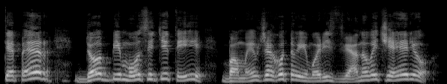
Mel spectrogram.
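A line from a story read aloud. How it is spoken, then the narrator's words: Squeak. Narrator (Ukrainian): запищав Добі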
